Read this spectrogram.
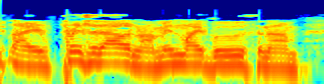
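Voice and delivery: ordinary talk

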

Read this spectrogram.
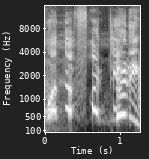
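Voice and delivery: very high squeaky disbelief; high-pitched retold disgust; shocked disbelief. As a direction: replay the moment of pure shock. Retold reaction to gross story.

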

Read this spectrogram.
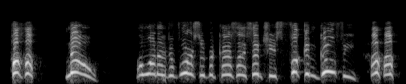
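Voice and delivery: very high squeaky falsetto; loud cartoon mouse, laughing as he protests; Mickey Mouse. Correcting the divorce lawyer, shrieky high mouse voice. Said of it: "So Mickey Mouse is sitting".

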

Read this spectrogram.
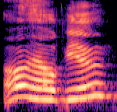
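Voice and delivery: slow, teasing sing-song; mocking drawl. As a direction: drag it out to poke fun. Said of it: "And then he goes like this".

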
